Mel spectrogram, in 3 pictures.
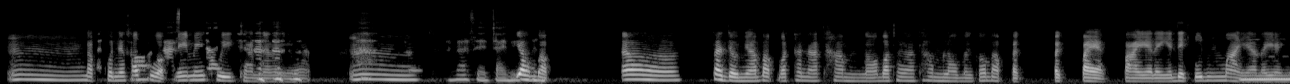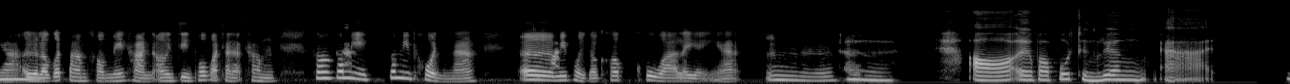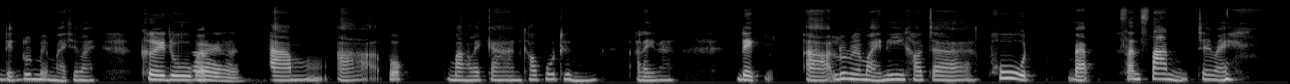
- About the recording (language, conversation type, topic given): Thai, unstructured, คุณคิดว่าสิ่งที่สำคัญที่สุดในครอบครัวคืออะไร?
- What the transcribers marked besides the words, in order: static; distorted speech; laugh; mechanical hum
